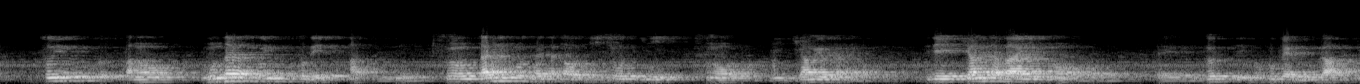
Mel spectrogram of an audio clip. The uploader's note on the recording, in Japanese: 場所：岐阜大学。明治大学駿台祭での講演。音源は客席から録音されたもので 音質はあまりよくない。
